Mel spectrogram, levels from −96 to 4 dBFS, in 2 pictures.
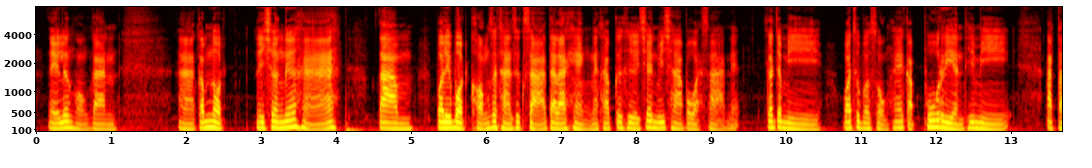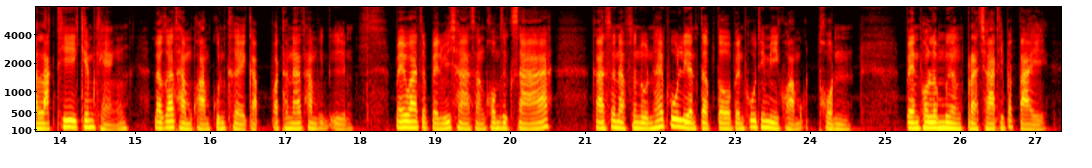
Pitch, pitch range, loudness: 130 Hz, 115-140 Hz, -26 LUFS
